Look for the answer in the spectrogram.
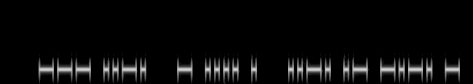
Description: Morse code, heard as a keyed tone, about 26 wpm, 700 Hz. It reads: OF THE FACT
